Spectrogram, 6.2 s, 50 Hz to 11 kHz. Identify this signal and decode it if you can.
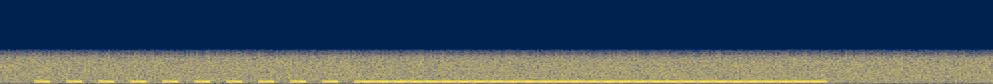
Telephone call progress tone (North American plan), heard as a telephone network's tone, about 350, 440 Hz, 0.1 s on and 0.1 s off, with phone line noise. Stutter dial tone.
